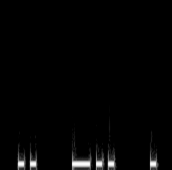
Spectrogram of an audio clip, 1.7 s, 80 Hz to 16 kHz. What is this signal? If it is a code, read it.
Morse code, heard as a keyed tone, about 19 wpm, spaced as for 14 wpm, 700 Hz. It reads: IDE
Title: 108 Lesson 18f - Letter m - Words 20wpm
